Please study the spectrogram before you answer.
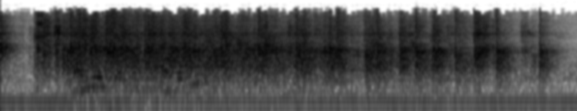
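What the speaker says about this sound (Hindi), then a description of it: "जोरदार तालियां दें" Loud, sustained applause from an audience at a company meeting, a dense crowd of clapping that starts abruptly, holds for several seconds and thins out near the end.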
